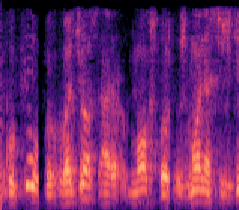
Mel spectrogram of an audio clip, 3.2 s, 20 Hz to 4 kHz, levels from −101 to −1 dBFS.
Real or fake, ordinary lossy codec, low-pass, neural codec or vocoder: fake; MP3, 24 kbps; 3.6 kHz; codec, 16 kHz, 16 kbps, FunCodec, trained on LibriTTS, 50 frames a second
